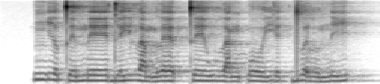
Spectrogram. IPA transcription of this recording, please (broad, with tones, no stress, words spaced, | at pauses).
ŋi˥˨ə̯t̪e˩˧ meː˧de˧˥j la˧˩mlɛː˧p̚t̪eː˧wla˩˧ŋ poː˧ je˧k̚ du˥˨ə̯lu˩ni˧˥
